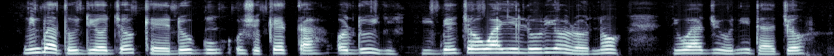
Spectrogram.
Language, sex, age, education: Yoruba, female, 15-29, tertiary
